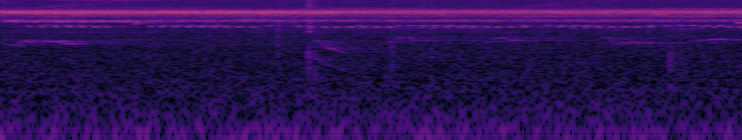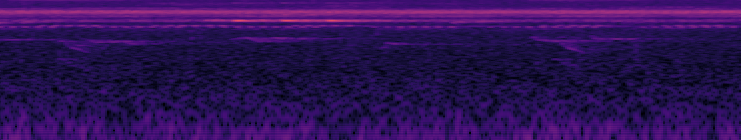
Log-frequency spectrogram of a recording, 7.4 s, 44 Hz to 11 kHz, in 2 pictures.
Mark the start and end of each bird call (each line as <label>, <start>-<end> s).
Barred Forest-Falcon (Micrastur ruficollis), 0.0-7.4 s
Hauxwell's Thrush (Turdus hauxwelli), 0.0-7.4 s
